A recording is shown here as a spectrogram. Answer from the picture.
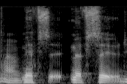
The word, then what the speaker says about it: Mifsud: But those have nothing to do with Ms. Food. How do you say his name? – Mifsud. – Mifsud or any of that.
